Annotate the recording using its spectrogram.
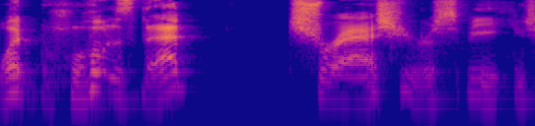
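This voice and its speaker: A man performs a put-on character voice at a fairly high pitch with lively intonation. He speaks at a fairly slow pace, the sound dry and close with no echo. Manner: cocky, condescending.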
